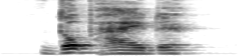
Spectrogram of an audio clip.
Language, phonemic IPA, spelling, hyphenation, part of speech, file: Dutch, /ˈdɔpˌɦɛi̯.də/, dopheide, dop‧hei‧de, noun, Nl-dopheide.ogg
- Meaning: 1. heath, any plant of the genus Erica 2. cross-leaved heath (Erica tetralix)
